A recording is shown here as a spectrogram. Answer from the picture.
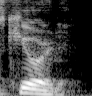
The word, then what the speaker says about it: Kyoord: It is spelled K-Y-O-O-R-D. And they pronounce it as cured.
